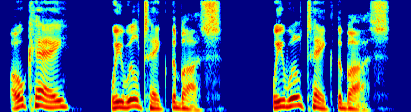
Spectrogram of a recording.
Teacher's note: He stresses will to show he has made a final decision.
